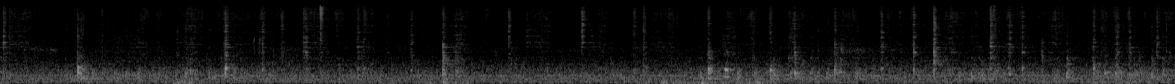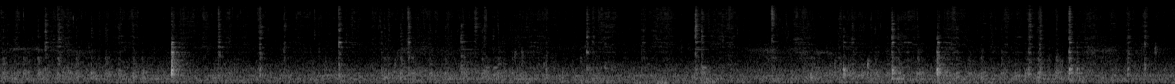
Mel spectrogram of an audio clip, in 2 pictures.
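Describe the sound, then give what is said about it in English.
Eggs boil in a pot of water: a steady bubbling patter runs throughout, dotted with small irregular taps and knocks against the pot, and nobody speaks. “And you hear the eggs just boiling away.”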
